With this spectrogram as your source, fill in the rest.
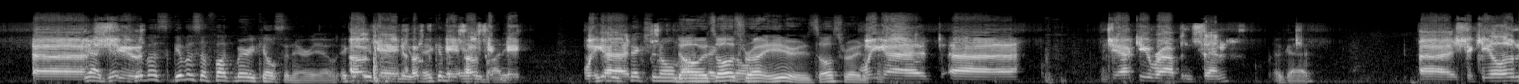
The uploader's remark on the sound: People call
